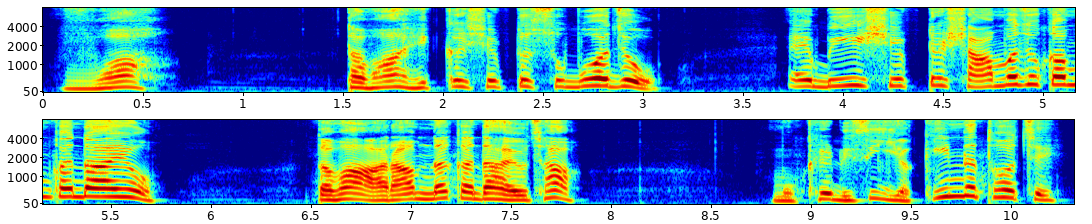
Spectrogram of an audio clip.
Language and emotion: Sindhi, surprised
